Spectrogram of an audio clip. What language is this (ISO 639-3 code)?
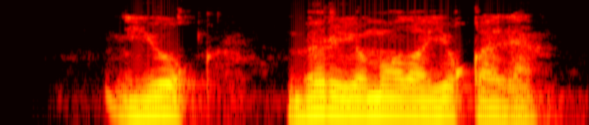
bak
